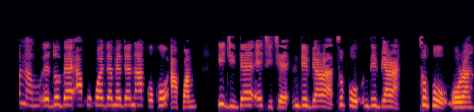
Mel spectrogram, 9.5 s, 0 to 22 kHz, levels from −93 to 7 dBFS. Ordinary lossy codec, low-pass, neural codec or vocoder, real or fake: MP3, 24 kbps; 7.2 kHz; codec, 16 kHz, 2 kbps, X-Codec, HuBERT features, trained on balanced general audio; fake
